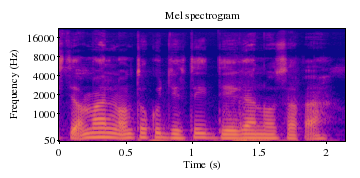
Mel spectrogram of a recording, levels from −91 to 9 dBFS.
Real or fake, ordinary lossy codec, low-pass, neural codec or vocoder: real; none; none; none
